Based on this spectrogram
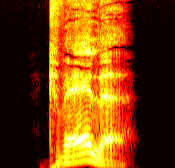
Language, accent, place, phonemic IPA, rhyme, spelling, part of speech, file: German, Germany, Berlin, /ˈkvɛːlə/, -ɛːlə, quäle, verb, De-quäle.ogg
- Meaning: inflection of quälen: 1. first-person singular present 2. singular imperative 3. first/third-person singular subjunctive I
